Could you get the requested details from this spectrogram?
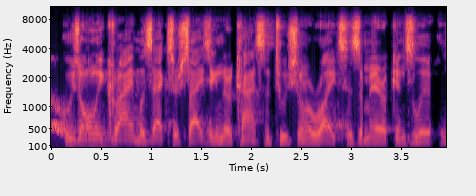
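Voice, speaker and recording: With fairly even intonation and a fairly low pitch, a man talks while noticeable background noise is heard. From Western New York (Cheektowaga, near Buffalo). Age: 60s. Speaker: resident public commenter. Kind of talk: public comment at town board meeting. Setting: town board meeting room. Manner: impassioned.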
